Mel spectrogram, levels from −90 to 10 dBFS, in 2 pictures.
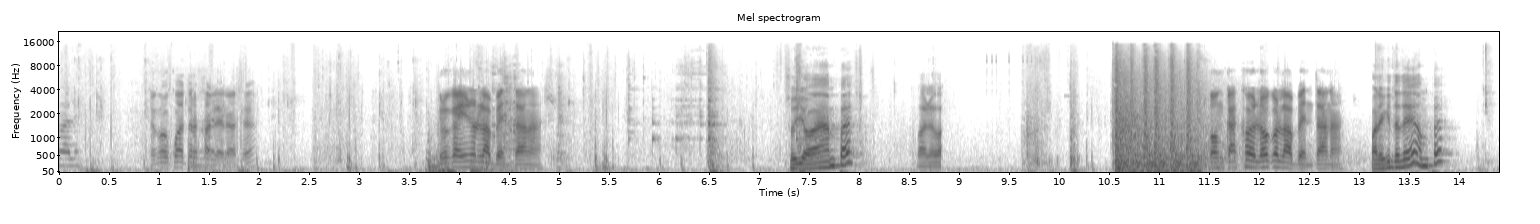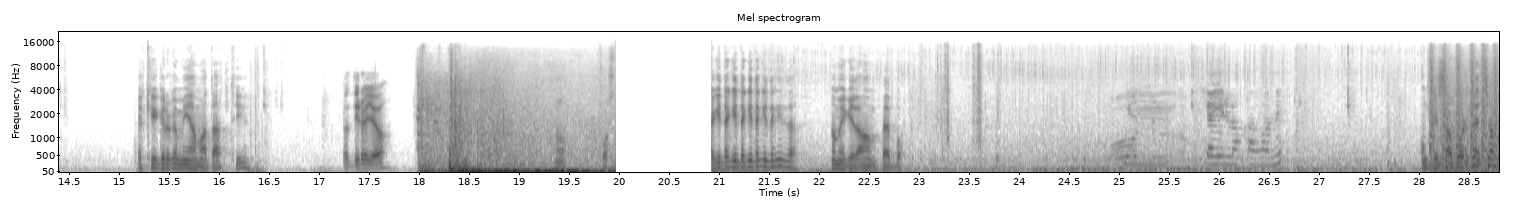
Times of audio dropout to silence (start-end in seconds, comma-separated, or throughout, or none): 19.96-20.93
